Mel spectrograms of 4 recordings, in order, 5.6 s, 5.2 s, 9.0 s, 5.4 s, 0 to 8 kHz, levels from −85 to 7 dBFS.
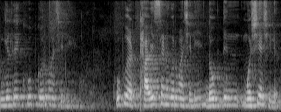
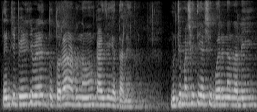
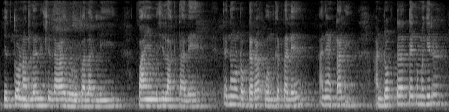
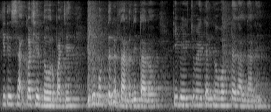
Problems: none marked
